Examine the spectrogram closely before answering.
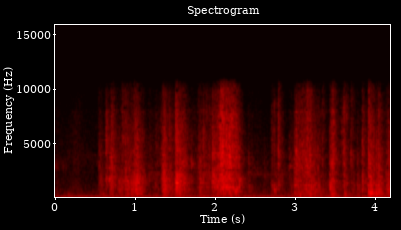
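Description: Clip-on lapel microphone being handled and rubbing against clothing as its cable is taken off: irregular rustling and scraping, starting about half a second in.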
